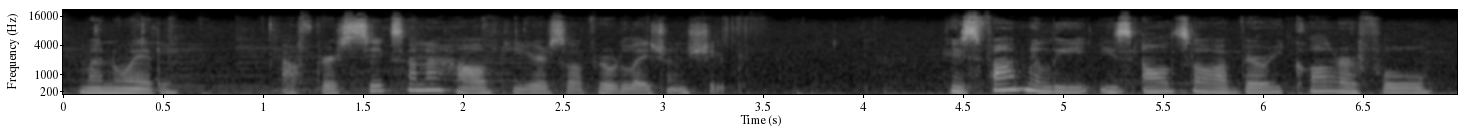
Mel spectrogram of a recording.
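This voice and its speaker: Earnest Puerto Rican woman, mellow voice. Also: medium pitch, rough recording. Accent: Puerto Rican Spanish. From Puerto Rico. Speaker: speaker. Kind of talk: personal story talk.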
